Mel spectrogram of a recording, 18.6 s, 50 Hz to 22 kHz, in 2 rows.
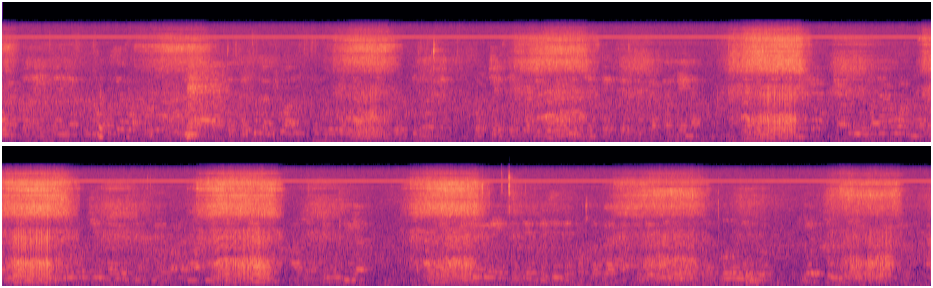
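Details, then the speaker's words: Baby girl who has snored since birth, like her parents: rhythmic noisy snoring on each breath, about 30 breaths a minute, over a steady background hum; infant snoring. "Que los bebés no roncan. Pues esta bebé ronca desde que nació."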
